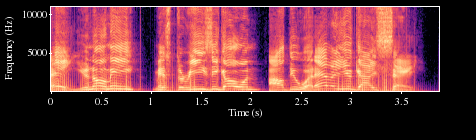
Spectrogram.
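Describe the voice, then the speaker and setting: A cartoonish character voice, high in pitch, moves at a moderate pace. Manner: sly, sarcastic.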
